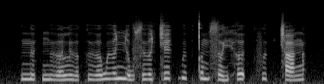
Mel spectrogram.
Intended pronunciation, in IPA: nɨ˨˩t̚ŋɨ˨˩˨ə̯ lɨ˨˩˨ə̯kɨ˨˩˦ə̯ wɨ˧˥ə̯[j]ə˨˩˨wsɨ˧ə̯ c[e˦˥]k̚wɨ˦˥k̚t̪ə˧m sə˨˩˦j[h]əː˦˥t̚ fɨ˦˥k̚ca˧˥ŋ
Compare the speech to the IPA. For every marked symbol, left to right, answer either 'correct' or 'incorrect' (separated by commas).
incorrect, correct, correct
